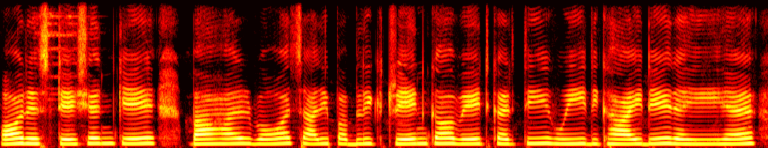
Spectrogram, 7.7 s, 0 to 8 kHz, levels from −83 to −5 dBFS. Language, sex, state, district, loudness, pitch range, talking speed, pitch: Hindi, female, Jharkhand, Palamu, -16 LUFS, 255-275 Hz, 125 wpm, 265 Hz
